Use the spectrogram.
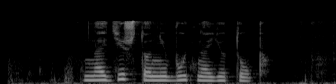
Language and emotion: Russian, neutral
